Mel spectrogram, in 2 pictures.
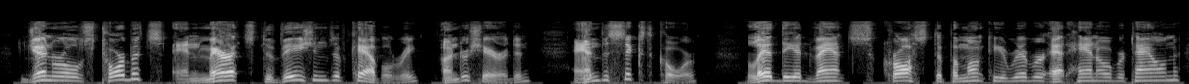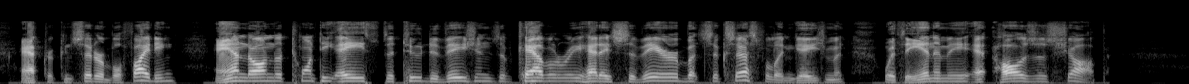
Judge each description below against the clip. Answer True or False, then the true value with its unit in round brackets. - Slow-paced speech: True (120 wpm)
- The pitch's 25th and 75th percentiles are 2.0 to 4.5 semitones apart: True (4.0 semitones)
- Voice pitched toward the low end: False (155 Hz)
